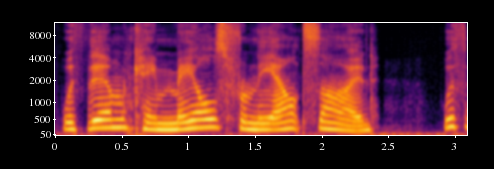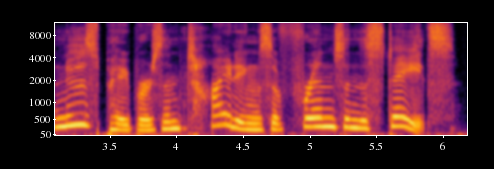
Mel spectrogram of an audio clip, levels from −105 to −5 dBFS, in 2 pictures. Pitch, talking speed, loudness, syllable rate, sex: 220 Hz, 155 wpm, -17 LUFS, 4.0 syllables/s, female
